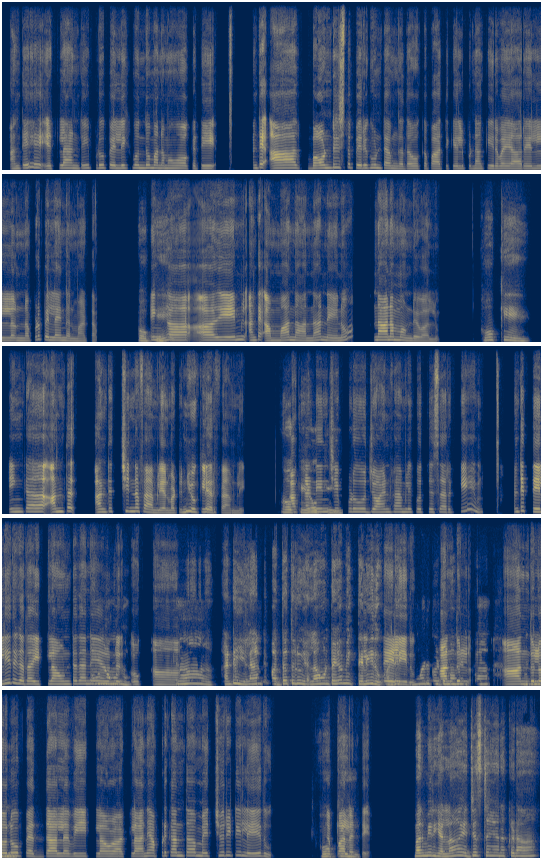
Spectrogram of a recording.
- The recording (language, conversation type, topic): Telugu, podcast, విభిన్న వయస్సులవారి మధ్య మాటలు అపార్థం కావడానికి ప్రధాన కారణం ఏమిటి?
- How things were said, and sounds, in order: lip smack; in English: "బౌండరీస్‌తో"; tapping; in English: "ఫ్యామిలీ"; in English: "న్యూక్లియర్ ఫ్యామిలీ"; in English: "జాయింట్ ఫ్యామిలీకొచ్చేసరికి"; lip smack; in English: "మెచ్యూరిటీ"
